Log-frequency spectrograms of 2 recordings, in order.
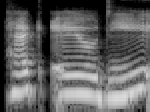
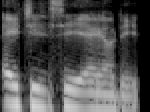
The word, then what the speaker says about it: HECAOD: And heck AOD is the way that you shorten that. Yeah. Yeah. So, he AOD or we've even heard people pronounce it HC AOD.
